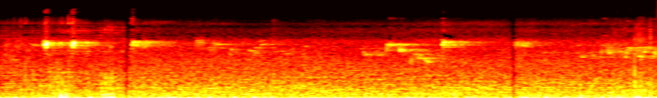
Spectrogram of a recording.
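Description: Small birds chirping: short high chirps recur every second or so, with a few falling notes about four seconds in, over a steady low rumble.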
